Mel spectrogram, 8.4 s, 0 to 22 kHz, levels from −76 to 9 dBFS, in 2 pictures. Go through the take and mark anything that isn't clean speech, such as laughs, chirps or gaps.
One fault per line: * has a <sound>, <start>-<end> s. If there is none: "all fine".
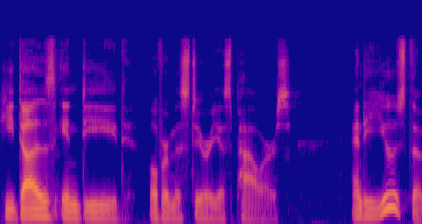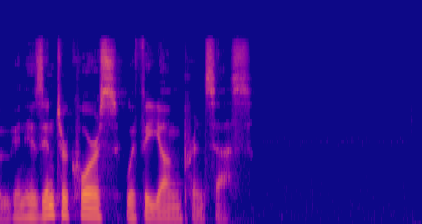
all fine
